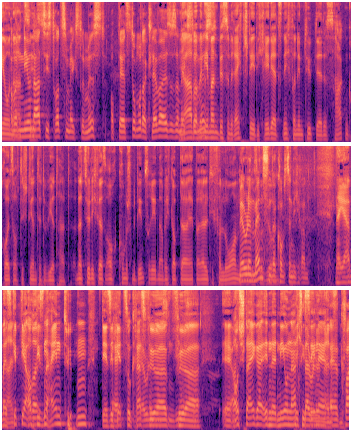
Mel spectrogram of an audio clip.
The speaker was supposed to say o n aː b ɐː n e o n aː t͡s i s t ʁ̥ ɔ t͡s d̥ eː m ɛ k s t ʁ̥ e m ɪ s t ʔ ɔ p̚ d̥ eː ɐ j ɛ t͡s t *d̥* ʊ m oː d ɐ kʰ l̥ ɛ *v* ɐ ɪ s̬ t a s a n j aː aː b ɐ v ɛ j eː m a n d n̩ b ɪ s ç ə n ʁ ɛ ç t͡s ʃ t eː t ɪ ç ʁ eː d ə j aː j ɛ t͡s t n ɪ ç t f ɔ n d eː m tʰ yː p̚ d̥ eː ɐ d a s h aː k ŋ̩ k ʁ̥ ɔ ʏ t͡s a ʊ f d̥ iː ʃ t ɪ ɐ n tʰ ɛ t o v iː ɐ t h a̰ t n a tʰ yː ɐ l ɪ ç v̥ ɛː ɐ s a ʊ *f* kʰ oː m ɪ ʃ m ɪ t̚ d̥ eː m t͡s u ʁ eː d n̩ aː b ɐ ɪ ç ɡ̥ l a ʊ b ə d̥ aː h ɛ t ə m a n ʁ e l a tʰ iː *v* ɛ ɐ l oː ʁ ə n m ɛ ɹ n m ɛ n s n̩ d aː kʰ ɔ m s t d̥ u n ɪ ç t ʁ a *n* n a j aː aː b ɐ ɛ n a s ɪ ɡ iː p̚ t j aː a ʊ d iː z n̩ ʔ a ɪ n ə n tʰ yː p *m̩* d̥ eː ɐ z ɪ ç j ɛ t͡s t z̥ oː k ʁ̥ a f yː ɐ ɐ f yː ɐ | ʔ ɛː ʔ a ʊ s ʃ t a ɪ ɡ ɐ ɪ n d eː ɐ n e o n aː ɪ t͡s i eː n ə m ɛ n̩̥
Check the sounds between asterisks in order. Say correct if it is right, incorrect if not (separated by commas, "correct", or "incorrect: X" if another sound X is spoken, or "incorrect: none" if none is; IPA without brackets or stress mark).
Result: correct, correct, incorrect: x, incorrect: f, correct, correct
